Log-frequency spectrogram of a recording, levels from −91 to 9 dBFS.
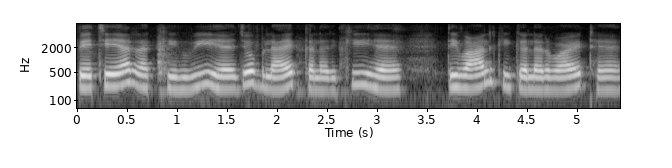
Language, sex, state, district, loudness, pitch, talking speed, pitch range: Hindi, female, Jharkhand, Ranchi, -15 LUFS, 200 Hz, 165 wpm, 185-225 Hz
